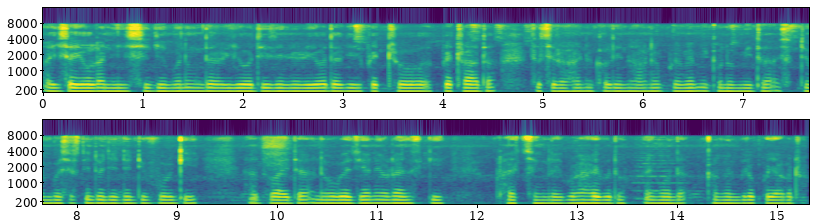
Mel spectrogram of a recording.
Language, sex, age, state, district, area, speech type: Manipuri, male, 18-30, Manipur, Kangpokpi, urban, read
